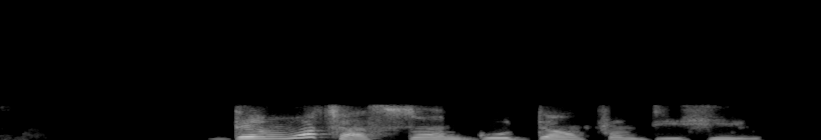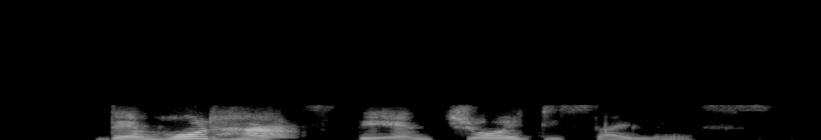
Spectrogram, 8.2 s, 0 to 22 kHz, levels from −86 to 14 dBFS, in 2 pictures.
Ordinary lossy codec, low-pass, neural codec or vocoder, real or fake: none; 5.4 kHz; none; real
